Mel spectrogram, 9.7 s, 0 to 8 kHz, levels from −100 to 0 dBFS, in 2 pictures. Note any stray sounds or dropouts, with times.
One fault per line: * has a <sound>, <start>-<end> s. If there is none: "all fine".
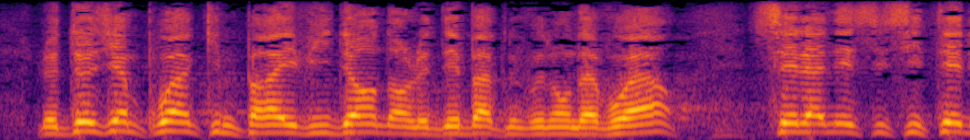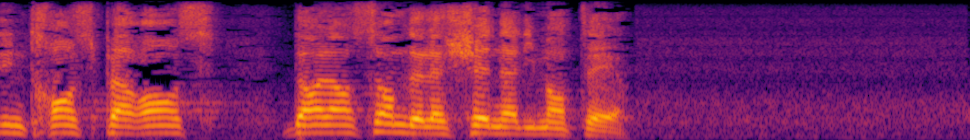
all fine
